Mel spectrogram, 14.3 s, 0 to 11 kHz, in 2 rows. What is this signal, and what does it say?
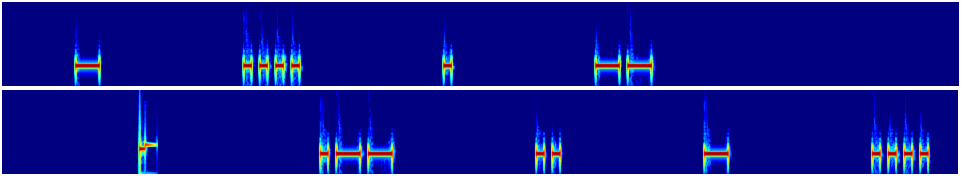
Morse code, heard as a keyed tone, about 20 wpm, spaced as for 7 wpm, 700 Hz. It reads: THEM WITH
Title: 6x Character Spacing - Top 100 Words - 20wpm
